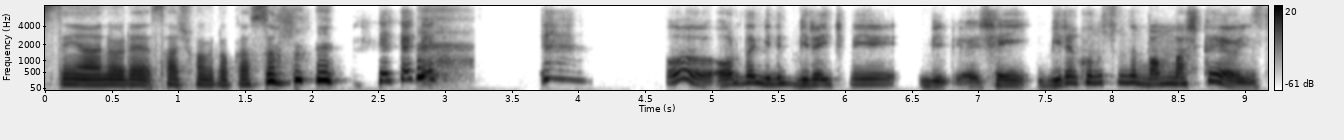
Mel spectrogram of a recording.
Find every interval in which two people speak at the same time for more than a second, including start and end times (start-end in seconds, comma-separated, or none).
none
